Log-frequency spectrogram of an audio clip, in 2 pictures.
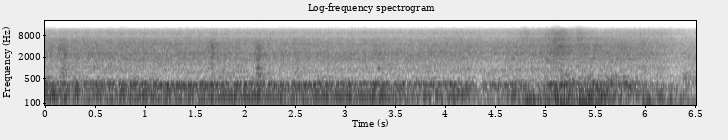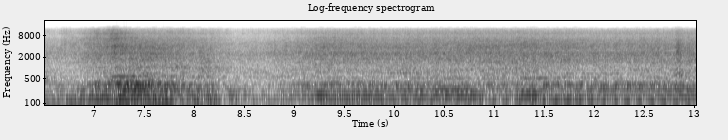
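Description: A car engine running at low speed, growing louder around six to eight seconds in as it accelerates, then settling back to a steady run.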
